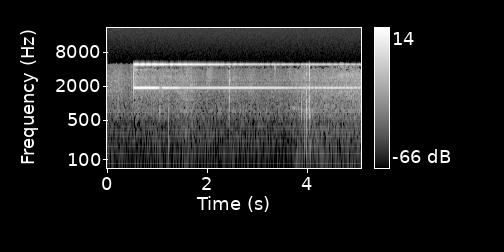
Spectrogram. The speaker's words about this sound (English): After the 10 minutes meditation, I will ring the bell again. So after that, you can slowly and mindfully come out of the meditation.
